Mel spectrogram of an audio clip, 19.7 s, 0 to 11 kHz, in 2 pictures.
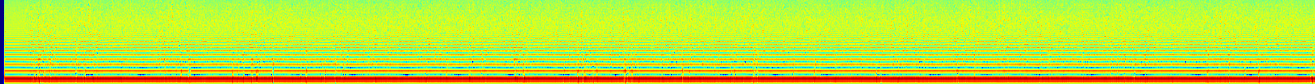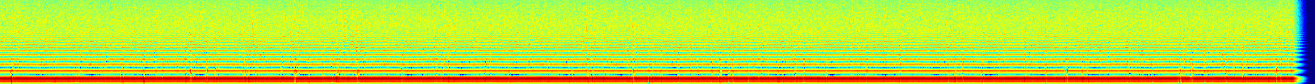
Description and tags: Mopho Dave Smith Instruments Basic Wave Sample - SQUARE C2
basic, dave, instruments, mopho, sample, smith, wave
